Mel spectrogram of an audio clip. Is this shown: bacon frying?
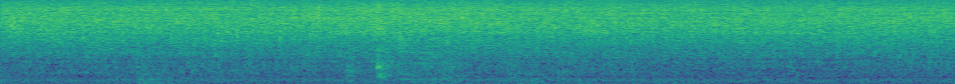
yes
